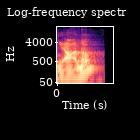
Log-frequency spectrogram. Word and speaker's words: llano: A double L is pronounced like a Y, such as in llano.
